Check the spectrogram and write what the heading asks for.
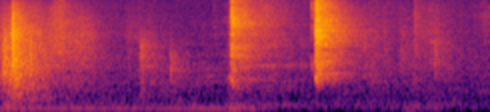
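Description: Large sheets of white paper snapping and crackling as they are unrolled and pressed flat on a wooden table: three sharp cracks, one at the start, one about a second in and one just after.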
